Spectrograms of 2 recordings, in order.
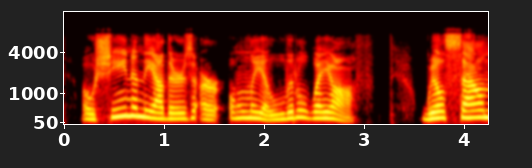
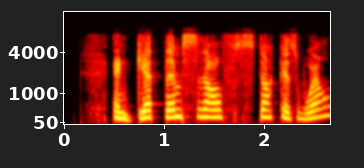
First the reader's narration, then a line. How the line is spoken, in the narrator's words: snarled Conan Mall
